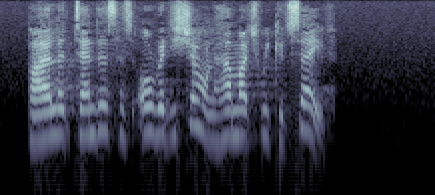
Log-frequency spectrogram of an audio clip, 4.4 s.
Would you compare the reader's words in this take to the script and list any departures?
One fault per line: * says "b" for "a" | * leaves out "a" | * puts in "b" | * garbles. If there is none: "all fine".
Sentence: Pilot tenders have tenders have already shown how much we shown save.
* leaves out "tenders have"
* says "could" for "shown"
